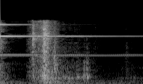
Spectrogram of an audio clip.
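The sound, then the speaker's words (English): An old-fashioned cash register sound effect: a brief mechanical clatter of the drawer, with a bright bell ring that keeps sounding and slowly fades. No voices. “Old-fashioned cash register. Do you want the cash register one? Yeah. All right, here's the cash register one for you.”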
